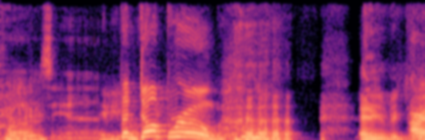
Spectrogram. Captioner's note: laughter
